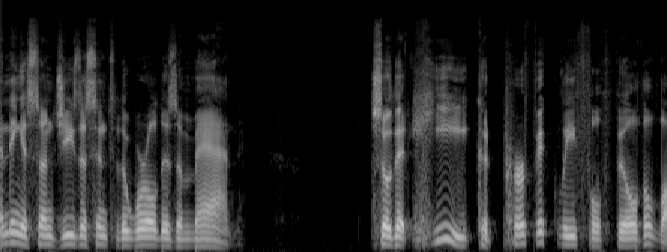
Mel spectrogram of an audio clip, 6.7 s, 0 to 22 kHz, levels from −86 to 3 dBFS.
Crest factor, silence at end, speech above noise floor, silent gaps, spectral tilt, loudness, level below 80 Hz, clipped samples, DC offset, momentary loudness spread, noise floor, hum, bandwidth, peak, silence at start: 20 dB; 0 s; 59 dB; none; -4 dB/octave; -27 LUFS; -70 dBFS; under 0.1%; under 0.1%; 8 LU; -85 dBFS; none; 15.5 kHz; -8 dBFS; 0 s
